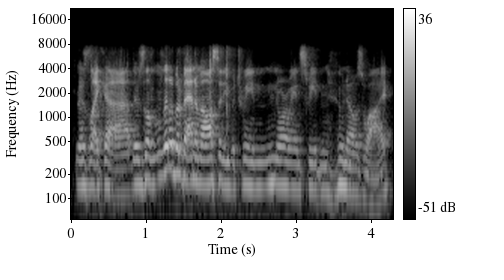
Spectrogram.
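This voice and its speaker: A man, an actor, chatting animatedly in a casual interview, telling stories with lively jumps in his voice. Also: medium pitch, fairly quick. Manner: frequent fillers and restarts, chatty. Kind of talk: casual interview over video call. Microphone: video call from home. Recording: lo-fi video call audio.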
